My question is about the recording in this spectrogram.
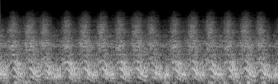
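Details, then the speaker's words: Vehicle that stalled at traffic lights, its fuel pump already replaced without a fix; even starter cranking about five beats a second that never catches, with no fuel delivered to the engine from either the left or right tank. "nothing there's no fuel being delivered to the engine or from the left or the right so I'm not sure"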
